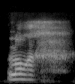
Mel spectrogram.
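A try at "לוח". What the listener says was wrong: Lu. This is not O, but this is U. Luah.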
